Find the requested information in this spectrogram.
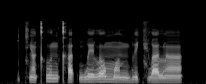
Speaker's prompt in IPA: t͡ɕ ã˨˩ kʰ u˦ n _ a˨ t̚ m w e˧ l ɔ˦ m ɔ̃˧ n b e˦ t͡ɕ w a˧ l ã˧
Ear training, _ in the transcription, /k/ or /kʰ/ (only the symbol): kʰ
